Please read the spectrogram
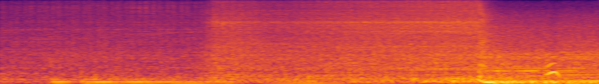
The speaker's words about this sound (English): So I've got somebody in the car, they can rev the engine up to a couple thousand RPMs, would be about cruising speed, say.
